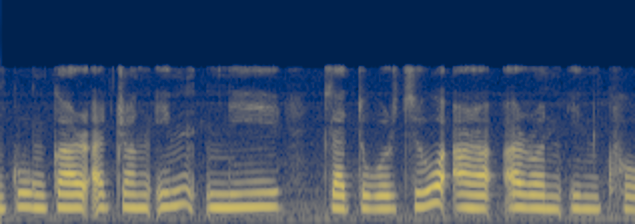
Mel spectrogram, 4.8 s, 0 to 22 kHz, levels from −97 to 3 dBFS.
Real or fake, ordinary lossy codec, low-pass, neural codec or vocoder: real; none; 7.2 kHz; none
